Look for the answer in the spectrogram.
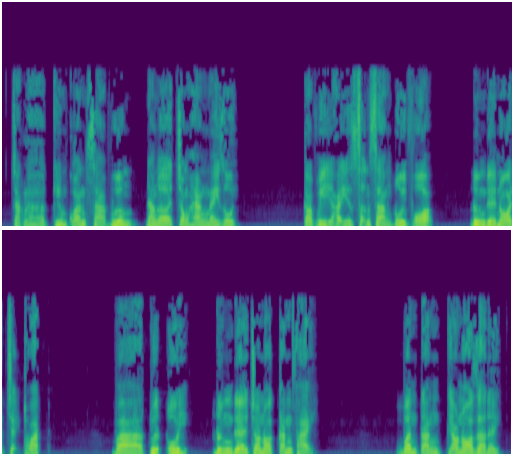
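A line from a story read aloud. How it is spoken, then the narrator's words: Whispering. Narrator (Vietnamese): Tiếu Diện Phật thì thầm nói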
